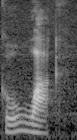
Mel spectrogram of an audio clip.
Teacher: So it just a hold the a and then dip with a k, and then that's how you kind of pronounce it.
